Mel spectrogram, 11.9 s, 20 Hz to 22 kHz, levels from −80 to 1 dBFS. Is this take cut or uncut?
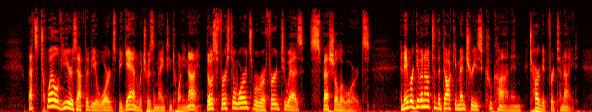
cut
